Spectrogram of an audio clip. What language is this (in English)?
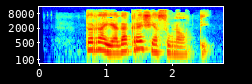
Sardinian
